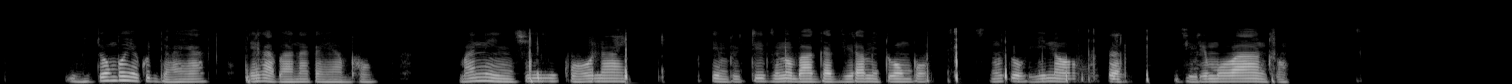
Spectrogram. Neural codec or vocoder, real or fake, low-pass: none; real; 5.4 kHz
